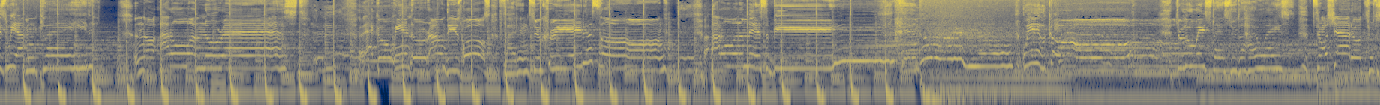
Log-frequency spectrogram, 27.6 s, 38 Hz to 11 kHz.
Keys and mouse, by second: 3.3 click, 4.4 click, 11.8-12.5 drag, 14.3-16.6 drag, 19.8 click, 21.0-25.6 drag, 27.1-27.6 middle drag.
